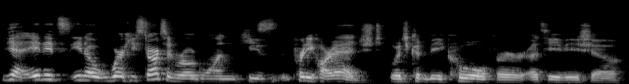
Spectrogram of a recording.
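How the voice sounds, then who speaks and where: A man's voice: medium pitch, expressive, moderate pace, lo-fi sound. A man co-hosting a podcast, discussing film news casually in a speculative, lightly joking way. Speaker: podcast co-host.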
